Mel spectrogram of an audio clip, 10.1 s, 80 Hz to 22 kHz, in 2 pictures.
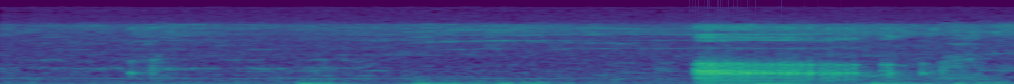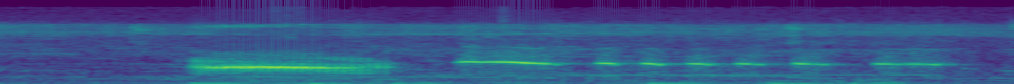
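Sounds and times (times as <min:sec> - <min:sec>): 
zebra dove cooing song: 0:03.5 - 0:04.9, 0:06.0 - 0:09.8.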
